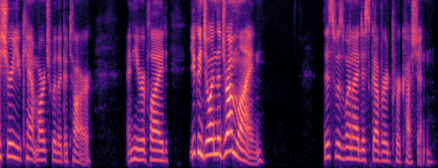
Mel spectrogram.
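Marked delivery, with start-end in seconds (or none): 2.8-4.0 high, louder, enthusiastic teacher; upbeat encouragement. Acted. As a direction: pitch it up like an eager suggestion. Guitar teacher's encouraging suggestion, voiced.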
